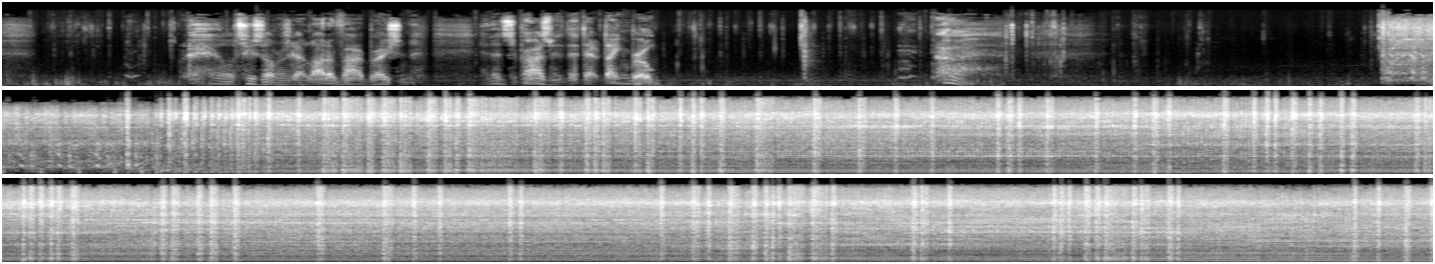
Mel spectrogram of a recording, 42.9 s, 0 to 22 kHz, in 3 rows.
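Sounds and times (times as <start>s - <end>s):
starter falling whine: 13.6s - 42.9s
diesel engine clattering: 13.8s - 42.9s.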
